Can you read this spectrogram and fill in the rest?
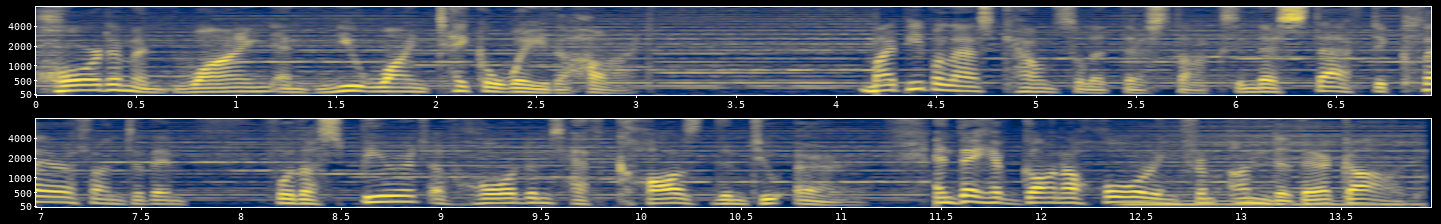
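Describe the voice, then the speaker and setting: A man's voice: mid-range voice, animated, moderate pace. A man narrating scripture in a dramatized style, with a solemn, declamatory delivery as a prophet. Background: music.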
